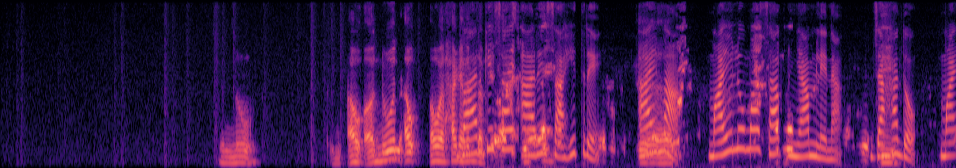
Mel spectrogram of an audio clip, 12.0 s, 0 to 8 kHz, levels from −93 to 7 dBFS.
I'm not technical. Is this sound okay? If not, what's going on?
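No. The voice repeatedly goes missing. From 6.07 to 7.98 s, 8.42 to 8.75 s and 10.48 to 11.01 s it fades almost to nothing. This is speech suppressed in double talk, likely from both sides talking at once, so the call's echo removal turned its own talker down along with the echo. It's a gap, not an extra sound.

You also hear an echo leak. A second copy of the voice arrives about 0.4 s late, at 6.31 to 7.03 s, 8.44 to 8.64 s and 9.39 to 10.21 s. It's roughly as loud as the original, louder in the last one, likely from a speakerphone the call didn't fully cancel. This one adds a delayed repeat rather than a drop-out.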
